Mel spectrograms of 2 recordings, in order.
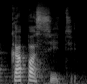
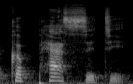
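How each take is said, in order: First: It is said with Portuguese-like stress and sounds. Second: It is said with English stress and sounds. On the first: The speaker calls it wrong. "A pronúncia de capacidade não é capacity" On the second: The speaker calls it right. "A pronúncia correta é capacity"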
